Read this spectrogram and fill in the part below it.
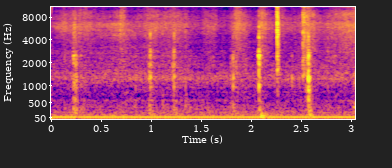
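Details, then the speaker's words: Toyota GR Supra A90 manual with new aftermarket short shifter, engine idling: light clicks and clunks shifting through first to fifth and reverse; normal noise for this non-chassis-mounted design, with no slop. "reverse as you can hear it makes quite a lot of noise um it's normal um it's more of a it's not chassis mounted but it's definitely going to have a little bit more uh noise um just because of how it's designed"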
